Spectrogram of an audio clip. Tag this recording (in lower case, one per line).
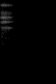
musical instrument
tambourine
music
percussion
